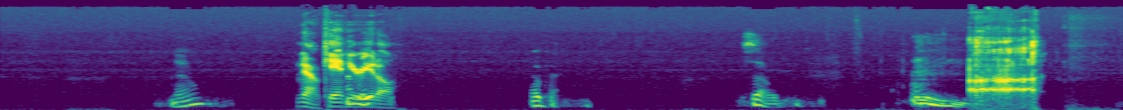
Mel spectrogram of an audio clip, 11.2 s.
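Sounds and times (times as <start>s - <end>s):
speech: 1.7s - 2.2s, 3.0s - 4.0s, 5.3s - 5.7s, 7.4s - 8.1s, 9.1s - 10.4s
throat clearing: 9.1s - 9.8s.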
